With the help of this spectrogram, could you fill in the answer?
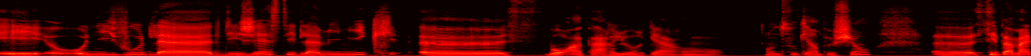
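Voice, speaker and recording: A woman speaks at a very slow pace with a medium pitch and ordinary pitch variation against a quiet background. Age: 40s. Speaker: podcast co-host. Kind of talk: casual chat. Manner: halting.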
